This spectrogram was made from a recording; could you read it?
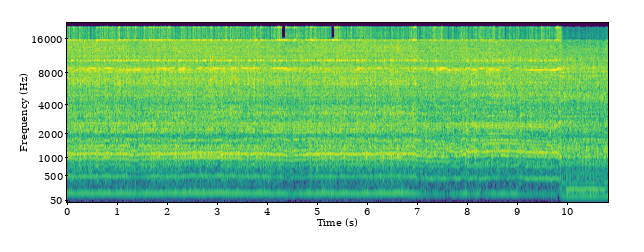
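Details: Traxxas Nitro Slash nitro engine on the bench: a high, steady scream that holds without dropping to idle, then the pitch falls. The throttle linkage is slightly off and holding the carburetor partly open.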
